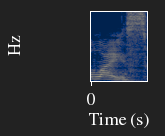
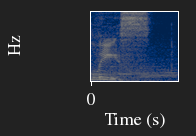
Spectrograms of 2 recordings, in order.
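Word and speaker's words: Lyse: What's with the lice? What's going on? Her name is pronounced like Lise.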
